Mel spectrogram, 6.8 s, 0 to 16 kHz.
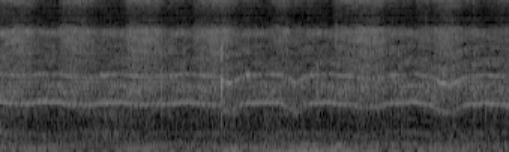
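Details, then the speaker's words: Grundig MS7640 electric shaver, new, shaving a day's head-hair stubble in a 28.7 °C room: a high buzzing whine that dips and recovers every few seconds as the cutters load up. The motor seems to strain; the owner feels it struggles more than his previous shaver. "okay so i don't know how much it was how much you could hear but it seems like it's struggling i mean it sounds like it's struggling with my hair what i shaved yesterday"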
